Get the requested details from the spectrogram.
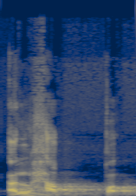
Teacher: qafnya dipantulkan ketika mati, sementara kaf tidak. Nah, kaf itu ada hawa yang keluar. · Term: qalqalah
